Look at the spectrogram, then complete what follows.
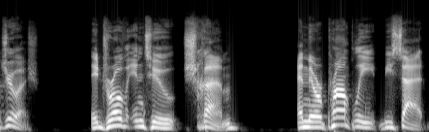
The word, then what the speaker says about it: Shechem: Okay, Shechem, or Shechem, as it's pronounced in English, is now an Arab city.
